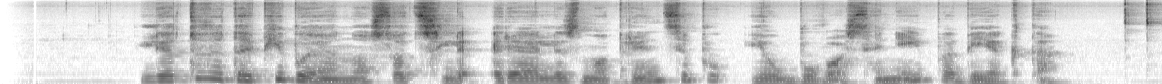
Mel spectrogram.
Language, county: Lithuanian, Vilnius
